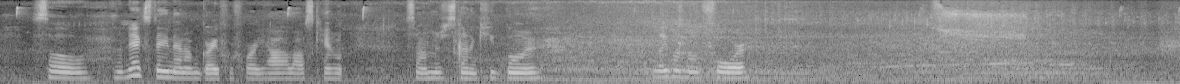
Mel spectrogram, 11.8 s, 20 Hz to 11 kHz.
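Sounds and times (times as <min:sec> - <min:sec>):
speech: 0:00.4 - 0:05.7, 0:06.5 - 0:07.6
car passing by outside: 0:04.5 - 0:11.7.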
